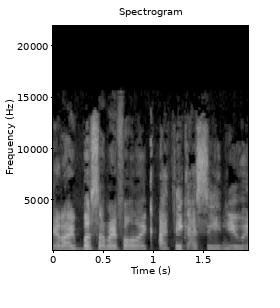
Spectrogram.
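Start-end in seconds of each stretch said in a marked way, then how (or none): 1.1-1.9 very high-pitched, playful voice; teasing singsong. Retold or imitated. Tenant confronting landlord with a photo, high teasing voice. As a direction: lift it way up, teasingly.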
